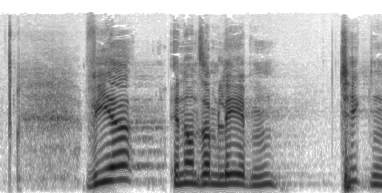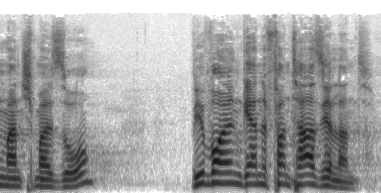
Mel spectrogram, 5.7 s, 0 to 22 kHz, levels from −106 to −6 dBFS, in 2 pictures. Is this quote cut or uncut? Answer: cut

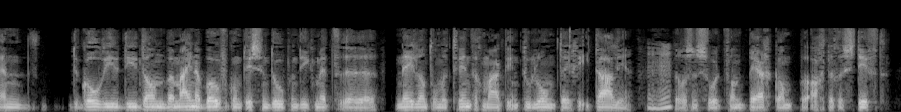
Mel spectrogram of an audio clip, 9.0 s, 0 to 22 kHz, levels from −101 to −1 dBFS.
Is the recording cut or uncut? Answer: cut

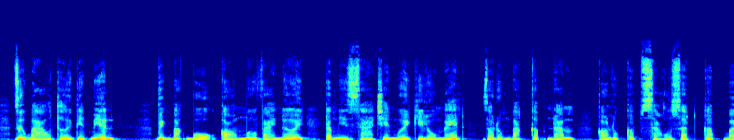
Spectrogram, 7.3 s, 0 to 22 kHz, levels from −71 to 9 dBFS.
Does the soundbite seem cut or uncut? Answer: uncut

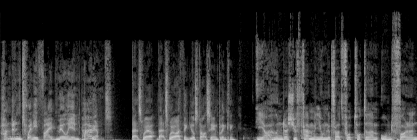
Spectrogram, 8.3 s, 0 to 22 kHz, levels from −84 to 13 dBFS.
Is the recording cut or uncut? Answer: cut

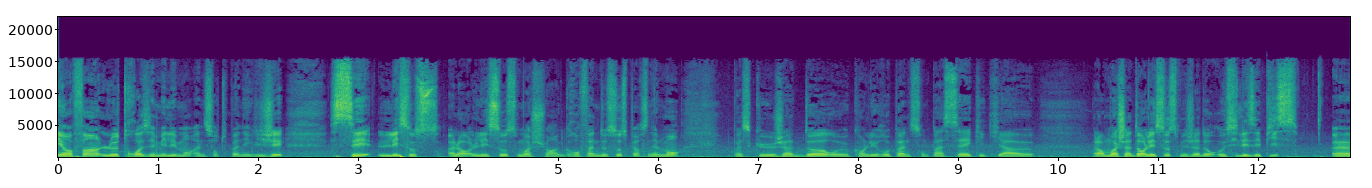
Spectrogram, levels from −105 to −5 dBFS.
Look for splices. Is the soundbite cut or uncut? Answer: uncut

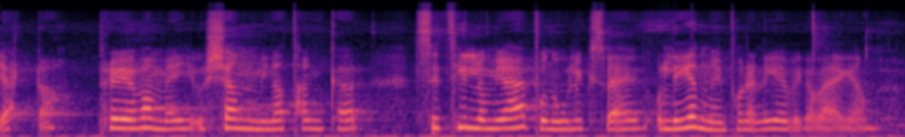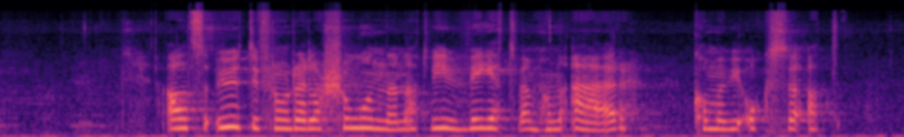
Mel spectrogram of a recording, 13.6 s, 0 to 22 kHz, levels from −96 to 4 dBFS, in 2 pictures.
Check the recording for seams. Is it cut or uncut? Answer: uncut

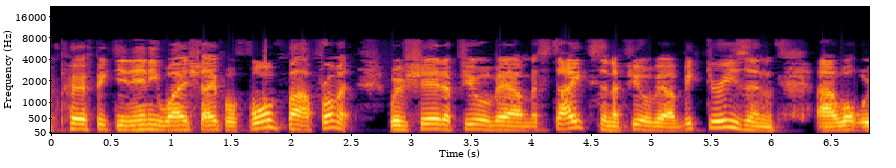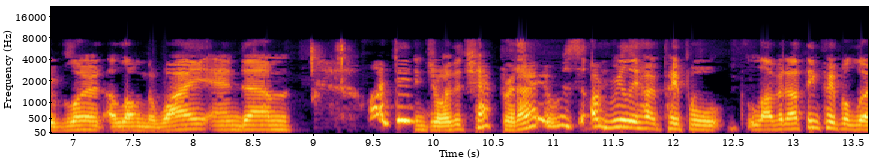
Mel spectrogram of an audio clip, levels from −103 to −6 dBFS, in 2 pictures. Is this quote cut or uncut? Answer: cut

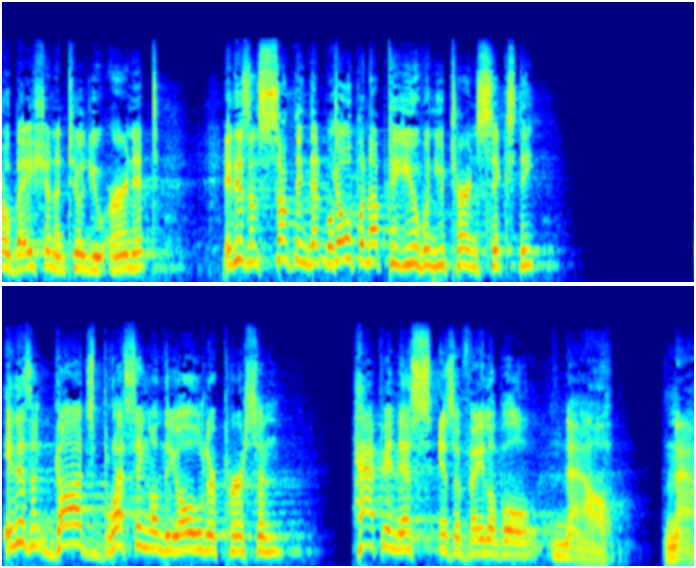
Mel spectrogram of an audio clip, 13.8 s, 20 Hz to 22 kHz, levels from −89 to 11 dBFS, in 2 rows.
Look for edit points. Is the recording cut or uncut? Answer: cut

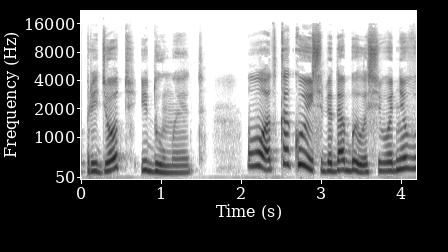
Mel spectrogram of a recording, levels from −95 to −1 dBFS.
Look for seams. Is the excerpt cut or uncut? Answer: cut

